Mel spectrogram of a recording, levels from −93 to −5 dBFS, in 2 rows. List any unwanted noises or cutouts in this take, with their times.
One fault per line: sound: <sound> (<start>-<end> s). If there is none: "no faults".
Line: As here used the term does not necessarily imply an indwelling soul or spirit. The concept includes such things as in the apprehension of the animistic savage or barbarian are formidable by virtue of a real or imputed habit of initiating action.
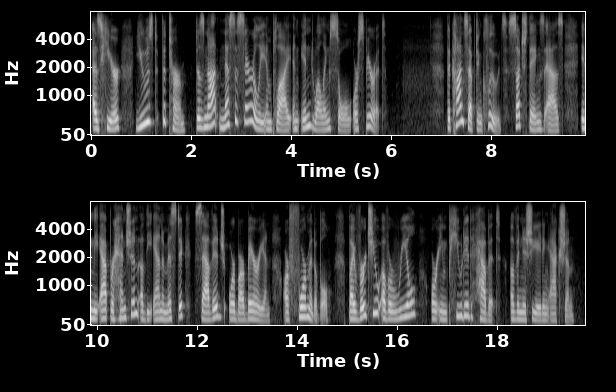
no faults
